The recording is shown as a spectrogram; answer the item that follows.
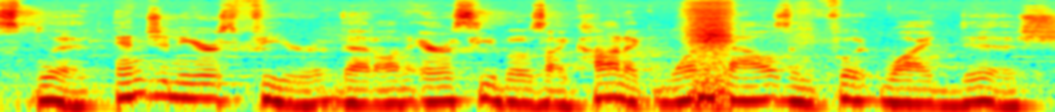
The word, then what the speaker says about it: Arecibo: How is his pronunciation? of Terrible. Arecibo.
